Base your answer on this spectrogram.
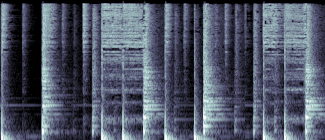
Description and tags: This is a funk drum beat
